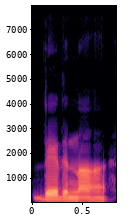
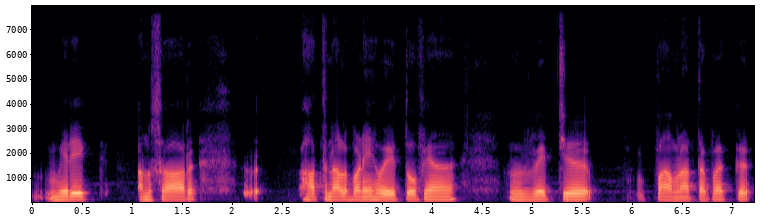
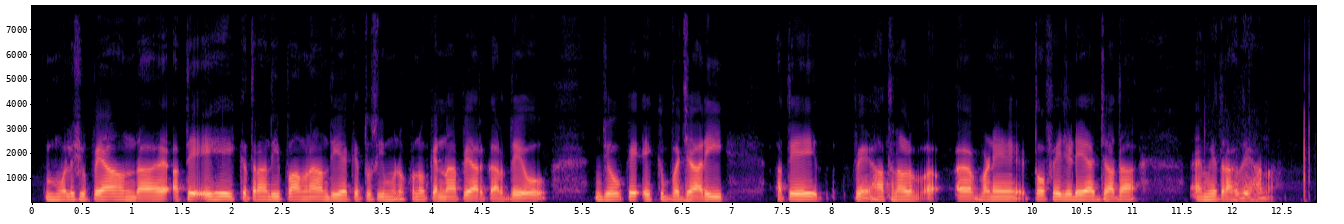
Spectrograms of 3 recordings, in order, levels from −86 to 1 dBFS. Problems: none marked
